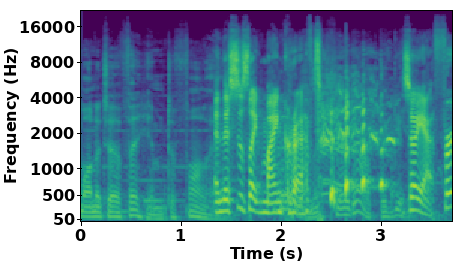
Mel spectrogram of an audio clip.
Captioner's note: laughing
